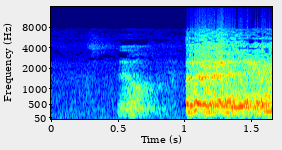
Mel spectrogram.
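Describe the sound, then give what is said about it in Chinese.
A wet, phlegmy cough, given as an example of the cough tied to frothy, watery phlegm in a Chinese medicine class. A short, softer throat sound leads into a louder, harsher burst that lasts longer. “谁有咳给我听，就是很湿的那种咳嗽”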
